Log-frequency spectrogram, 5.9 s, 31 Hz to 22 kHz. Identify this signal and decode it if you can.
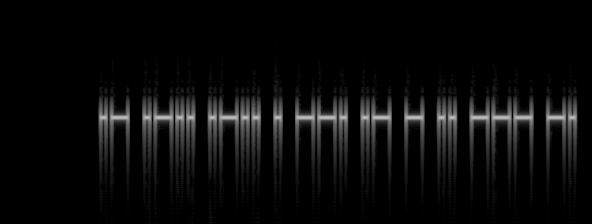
Morse code, heard as a keyed tone, about 22 wpm, 700 Hz. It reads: ALLEGATION
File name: practice / 22wpm / 10 Letter Words - First 3 Letters Given - 22wpm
